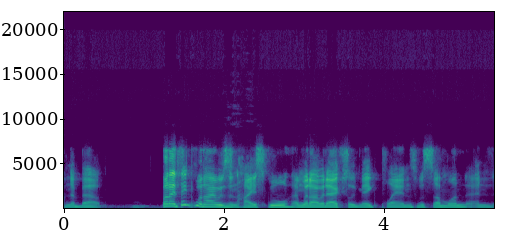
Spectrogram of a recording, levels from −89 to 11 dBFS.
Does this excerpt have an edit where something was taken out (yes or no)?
yes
